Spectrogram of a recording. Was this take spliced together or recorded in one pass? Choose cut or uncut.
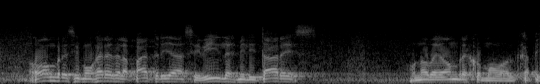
uncut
